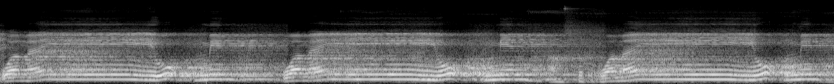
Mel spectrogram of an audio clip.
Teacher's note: idghamir dan secara tidak langsung juga lafaz ini masuk dalam kaidah idgham apa idghamun ahsantum jadi wam ymin wam yukmin wam yukmin jadi huruf nunnya ee dimasukkan ke huruf ya yang berarti huruf nunnya tidak disebutkan tapi huruf y-nya yang kemudian disebutkan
